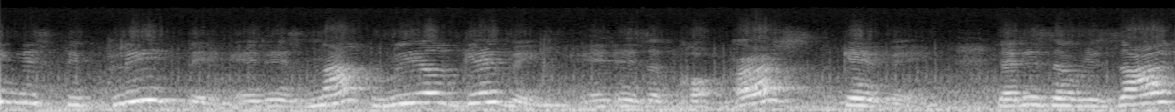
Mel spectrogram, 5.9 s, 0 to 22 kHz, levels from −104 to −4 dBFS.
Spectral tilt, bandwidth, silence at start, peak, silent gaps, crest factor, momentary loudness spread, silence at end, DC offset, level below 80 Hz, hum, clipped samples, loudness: -10 dB/octave; 5.4 kHz; 0 s; -4 dBFS; none; 14 dB; 7 LU; 0 s; under 0.1%; -30 dBFS; none; under 0.1%; -19 LUFS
